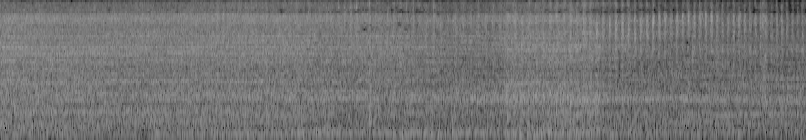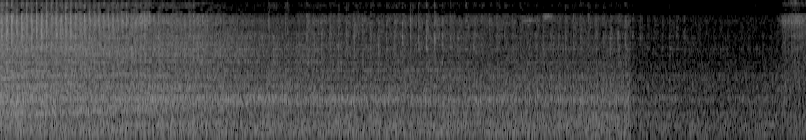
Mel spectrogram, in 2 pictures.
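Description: A vehicle engine running, loudest about five seconds in and then gradually fading away, with a sudden drop in level near the end.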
